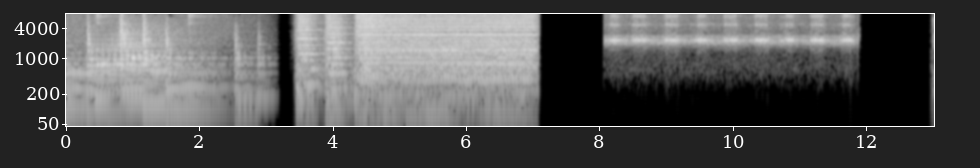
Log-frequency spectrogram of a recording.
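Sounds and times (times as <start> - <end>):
cricket chirping: 8.1 - 11.9.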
